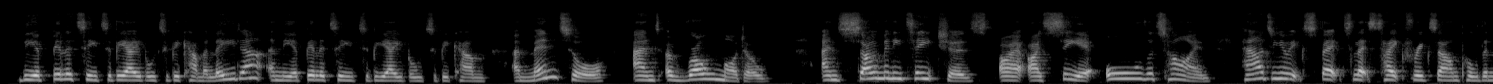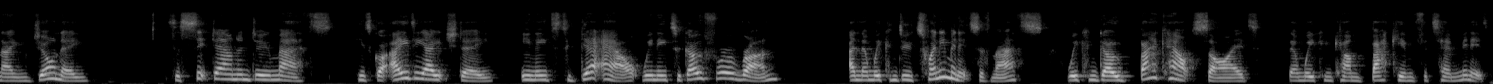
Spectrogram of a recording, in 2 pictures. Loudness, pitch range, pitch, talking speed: -27 LUFS, 180-230 Hz, 200 Hz, 180 wpm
